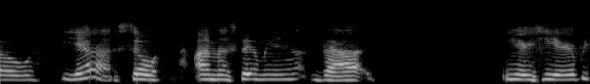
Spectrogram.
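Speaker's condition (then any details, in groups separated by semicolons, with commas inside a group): Cerebellar ataxia; caused by brain bleed, unsteady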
